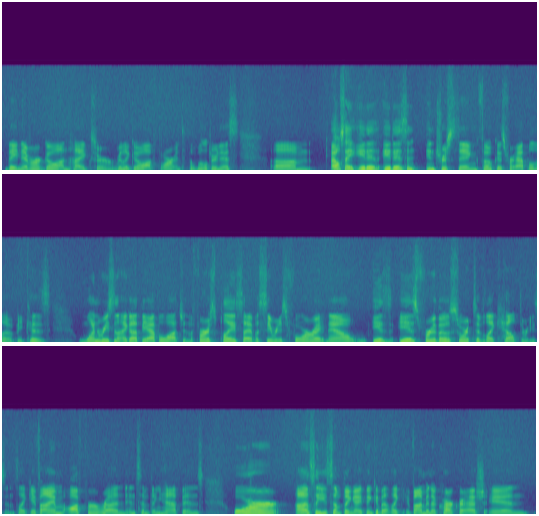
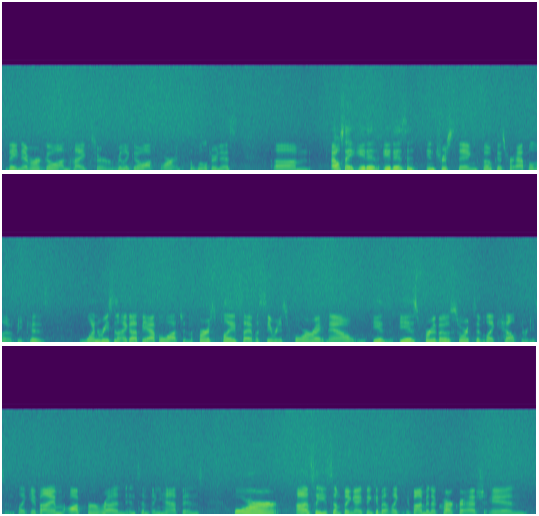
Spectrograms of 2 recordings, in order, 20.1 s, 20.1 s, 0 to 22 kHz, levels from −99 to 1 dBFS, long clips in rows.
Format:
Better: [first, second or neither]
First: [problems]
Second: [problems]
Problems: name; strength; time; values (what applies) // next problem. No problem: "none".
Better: first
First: hiss; faint; throughout; 25 dB below the speech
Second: hiss; loud; throughout; 6 dB below the speech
